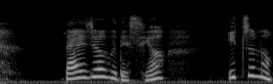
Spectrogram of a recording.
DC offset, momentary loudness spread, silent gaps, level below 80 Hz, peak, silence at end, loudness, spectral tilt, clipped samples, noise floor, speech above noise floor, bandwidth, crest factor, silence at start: under 0.1%; 17 LU; none; -62 dBFS; -14 dBFS; 0 s; -31 LUFS; -4.5 dB/octave; under 0.1%; -55 dBFS; 24 dB; 11 kHz; 18 dB; 0 s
